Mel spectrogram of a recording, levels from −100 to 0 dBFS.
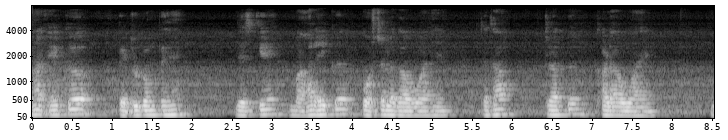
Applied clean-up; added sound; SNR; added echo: none; none; none; reverberation time 0.7 s.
